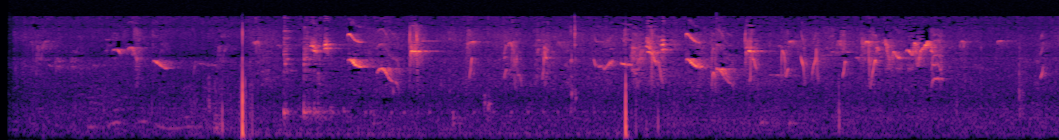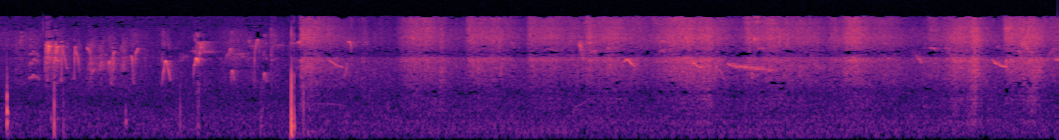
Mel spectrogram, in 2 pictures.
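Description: Small birds chirping in trees: many short, high chirps and quick pitch slides, broken by a few sharp clicks. From about ten seconds in the chirps give way to a steady, pulsing high hiss.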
